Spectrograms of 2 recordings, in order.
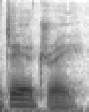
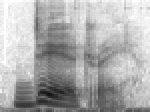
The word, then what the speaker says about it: Deirdre: How many syllables does my name have? Deirdre. 2 syllables. And where is the stress in Deirdre? Deirdre, on the first syllable.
